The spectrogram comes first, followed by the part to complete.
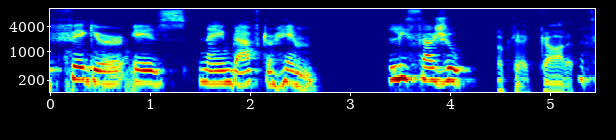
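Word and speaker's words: Lissajous: a lisu figure okay it's a French name a French scientist he found out a way to visualize a soundwave so the figure is named after him lisu okay got it that's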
